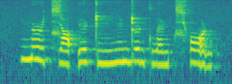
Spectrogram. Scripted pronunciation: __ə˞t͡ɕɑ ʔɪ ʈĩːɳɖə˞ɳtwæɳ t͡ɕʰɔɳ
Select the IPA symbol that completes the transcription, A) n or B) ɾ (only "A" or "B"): A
